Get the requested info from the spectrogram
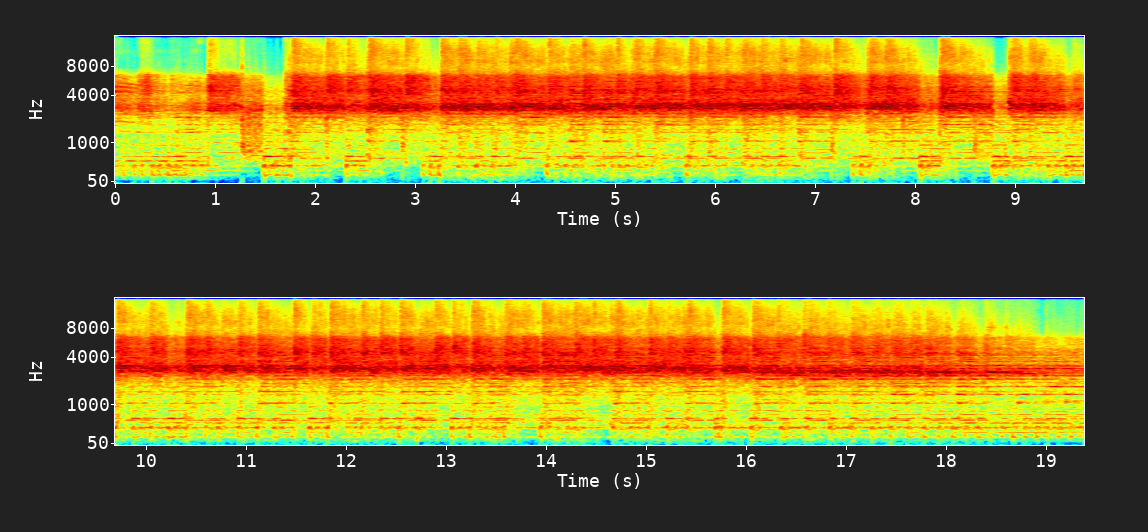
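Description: Loud, continuous lion dance music: a drum beating with cymbals clashing.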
